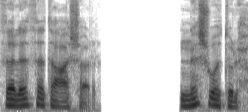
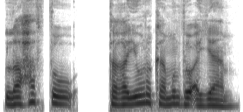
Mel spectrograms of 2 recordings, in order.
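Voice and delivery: higher, louder accusation; sharp; 5 semitones higher, 5 dB louder than usual. A narrator's reading. Woman confronting changed lover, sharply. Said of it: "فقالت بحدة".

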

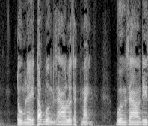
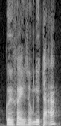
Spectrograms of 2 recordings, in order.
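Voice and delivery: plain reading voice

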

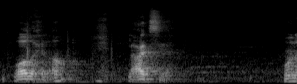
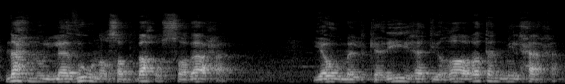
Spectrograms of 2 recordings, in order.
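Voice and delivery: slow, measured verse reading; teacher slowly reciting the poet's verse; poem recitation; 3 semitones lower than usual. Shown as a demonstration. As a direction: recite the line like classical poetry. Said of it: "وجاء عليها قول الشاعر".

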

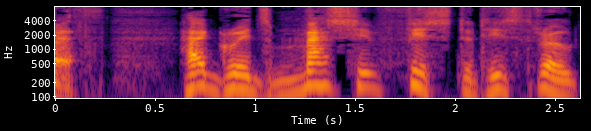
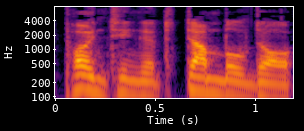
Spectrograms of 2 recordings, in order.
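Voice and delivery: plain reading voice

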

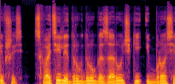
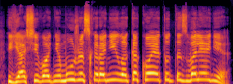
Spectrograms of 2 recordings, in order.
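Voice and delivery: desperate wail; 6 dB louder than usual. A narrator's reading. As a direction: scream it out in despair. Widow wails at official. (очень высокий отчаянный вопль)

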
